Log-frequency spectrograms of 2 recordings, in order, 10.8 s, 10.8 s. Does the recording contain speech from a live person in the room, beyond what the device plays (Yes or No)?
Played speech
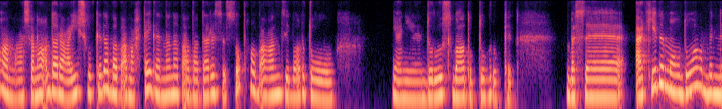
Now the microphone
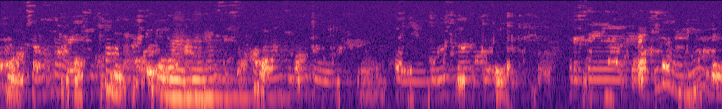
Yes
